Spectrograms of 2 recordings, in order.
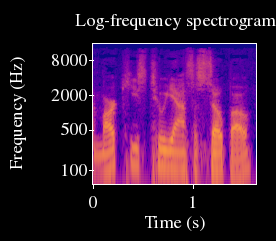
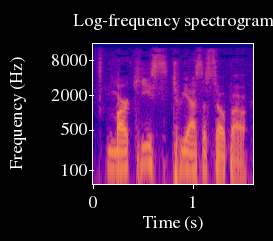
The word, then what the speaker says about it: Tuiasosopo: He's had a good thing going, and I remember talking to Marquise Tuiasosopo. Remember that name? – He was well pronounced. Well pronounced. – Marquise Tuiasosopo. – Well done.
